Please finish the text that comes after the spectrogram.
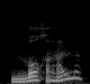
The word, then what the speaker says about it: morale: but in that case you've got this at the end, which is silent, so you don't pronounce it. So clearly it is the same pronunciation for the two words, but then in that case it's feminine.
